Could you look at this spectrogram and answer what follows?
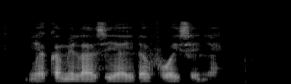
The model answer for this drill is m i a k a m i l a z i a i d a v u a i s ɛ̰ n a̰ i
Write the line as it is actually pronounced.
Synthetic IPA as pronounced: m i a k a m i l a z i a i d a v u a i s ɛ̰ ɲ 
